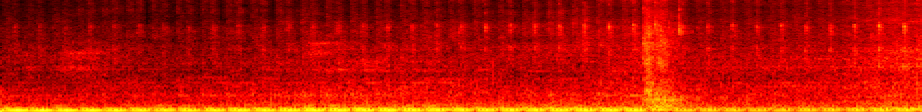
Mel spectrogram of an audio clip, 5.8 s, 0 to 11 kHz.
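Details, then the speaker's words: Chevrolet K5 V8 with Muncie 4-speed compound low, first test fire and warm-up after topping radiator with water: even, rapid flapping slap riding the idle firing rhythm; owner hears drive belt whipping, suspects it, not confirmed. "Everything looks like it's still on there, but it's hard to tell from here. I do hear it whipping a little bit."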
